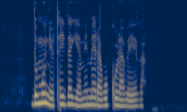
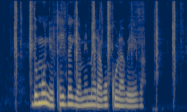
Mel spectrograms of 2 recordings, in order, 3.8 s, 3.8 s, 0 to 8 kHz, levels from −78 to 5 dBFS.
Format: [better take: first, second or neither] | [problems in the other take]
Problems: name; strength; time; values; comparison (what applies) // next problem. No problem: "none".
first | background sound (Camera); 14 dB below the speech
